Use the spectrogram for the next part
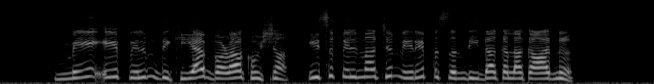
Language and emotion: Dogri, happy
